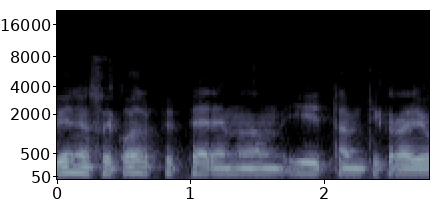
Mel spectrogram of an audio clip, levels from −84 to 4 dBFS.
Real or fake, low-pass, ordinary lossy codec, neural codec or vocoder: fake; 10.8 kHz; MP3, 32 kbps; vocoder, 48 kHz, 128 mel bands, Vocos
